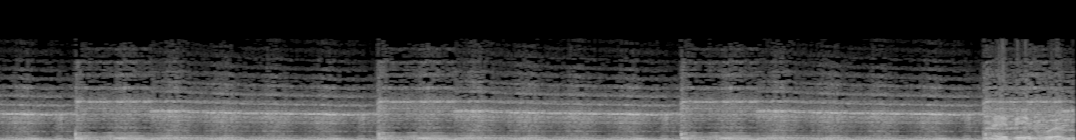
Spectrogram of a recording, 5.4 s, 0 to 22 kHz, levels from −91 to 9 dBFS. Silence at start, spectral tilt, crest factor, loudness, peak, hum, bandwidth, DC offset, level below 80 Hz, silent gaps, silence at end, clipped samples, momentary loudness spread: 0 s; -3 dB/octave; 18 dB; -20 LUFS; -2 dBFS; none; 15.5 kHz; under 0.1%; -30 dBFS; none; 0 s; under 0.1%; 3 LU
